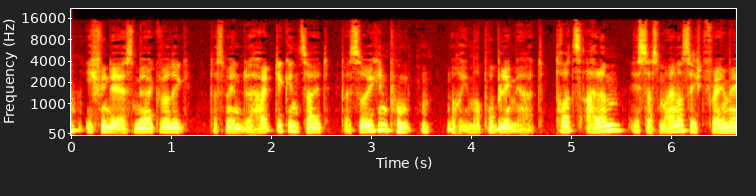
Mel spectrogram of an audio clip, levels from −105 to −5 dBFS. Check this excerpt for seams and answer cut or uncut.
cut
